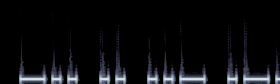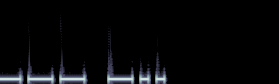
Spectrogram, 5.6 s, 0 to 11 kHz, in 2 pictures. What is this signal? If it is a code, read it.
Morse code, heard as a keyed tone, about 15 wpm, 700 Hz. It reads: DIU1D
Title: Five Challenging Letter-Number Combinations 15wpm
